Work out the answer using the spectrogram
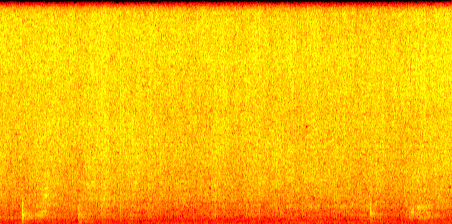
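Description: Chopped onion with ginger-garlic paste and chilli powder sizzling in hot oil in a nonstick frying pan. It is being stirred with a spatula that scrapes and taps against the pan a few times.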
